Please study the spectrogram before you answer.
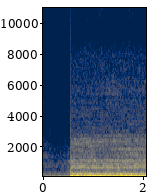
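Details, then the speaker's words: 2008 Ford Escape V6 road test after front-end repair for clunk: steady low road rumble pulling away and cruising, no clunks from front end; clunk fixed. "All right, we're driving. See if we hear clunk. I don't hear it, do you? No."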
